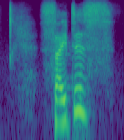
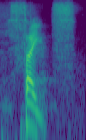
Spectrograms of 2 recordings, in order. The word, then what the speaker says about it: sites: they sounded like this: situs and accountants. You're adding vowels in there. Okay, so with words like sites, remember that E at the very end is silent. So instead of situs, it's sites.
